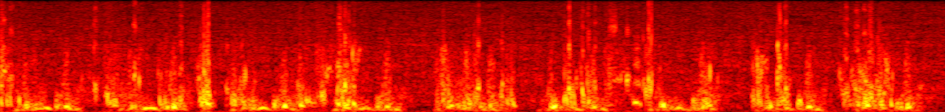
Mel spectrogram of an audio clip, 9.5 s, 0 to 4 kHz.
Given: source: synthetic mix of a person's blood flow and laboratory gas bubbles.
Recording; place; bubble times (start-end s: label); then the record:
Doppler ultrasound of blood flow; precordium
0.00-0.46 s: bubbles
0.92-1.00 s: bubbles
1.02-1.27 s: bubbles
1.31-1.43 s: bubbles
1.54-1.70 s: bubbles
1.77-1.85 s: bubbles
1.95-2.16 s: bubbles
2.24-2.58 s: bubbles
2.93-3.64 s: bubbles
4.34-4.83 s: bubbles
4.98-5.18 s: bubbles
5.60-5.98 s: bubbles
6.02-6.55 s: bubbles
7.00-7.13 s: bubbles
7.50-7.69 s: bubbles
7.73-7.91 s: bubbles
8.37-8.96 s: bubbles
From the record:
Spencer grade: 3 (all of the cardiac periods contain showers or single bubble signals, but not dominating or overriding the cardiac motion signals); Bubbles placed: only in the low amplitude regions of the cardiac cycle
